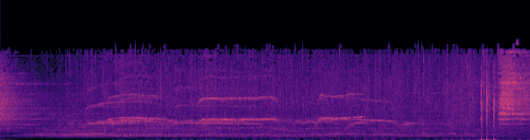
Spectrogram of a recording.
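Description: Live drum kit. A stretch without hits is filled by held, wavering high tones over a steady low hum, then a quick cluster of hard drum and cymbal hits comes near the end.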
